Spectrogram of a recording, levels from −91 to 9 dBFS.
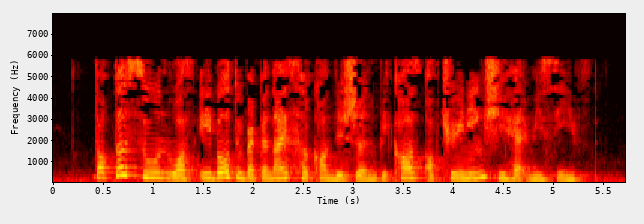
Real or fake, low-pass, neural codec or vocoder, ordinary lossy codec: real; 7.2 kHz; none; MP3, 24 kbps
